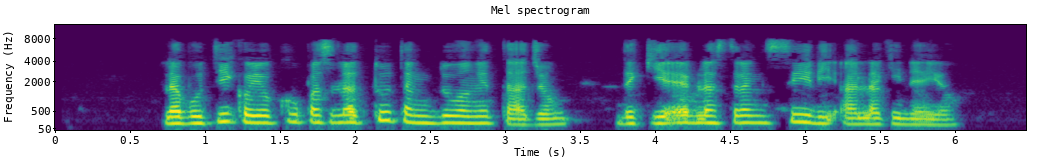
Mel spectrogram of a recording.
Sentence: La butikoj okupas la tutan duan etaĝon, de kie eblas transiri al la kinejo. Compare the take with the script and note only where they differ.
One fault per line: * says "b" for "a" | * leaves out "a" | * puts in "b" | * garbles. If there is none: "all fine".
all fine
